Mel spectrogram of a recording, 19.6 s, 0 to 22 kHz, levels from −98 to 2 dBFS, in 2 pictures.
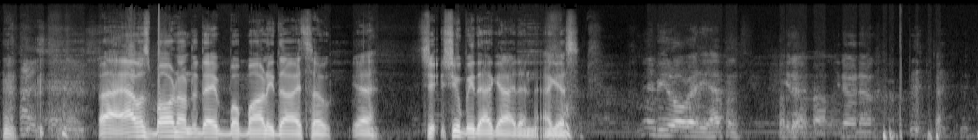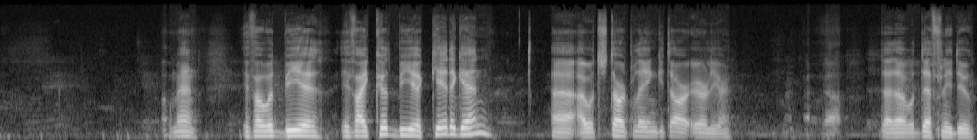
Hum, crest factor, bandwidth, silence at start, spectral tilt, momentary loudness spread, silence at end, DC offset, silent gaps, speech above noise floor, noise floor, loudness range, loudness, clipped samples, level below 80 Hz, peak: none; 18 dB; 17.5 kHz; 0.05 s; -6 dB/octave; 21 LU; 0.05 s; under 0.1%; none; 39 dB; -57 dBFS; 19 LU; -19 LUFS; under 0.1%; -56 dBFS; -2 dBFS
